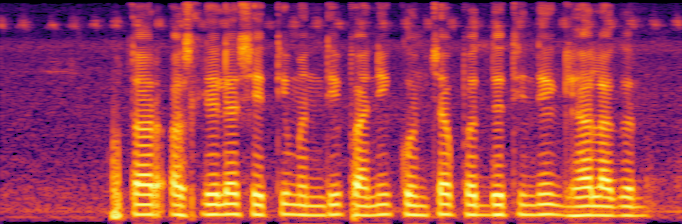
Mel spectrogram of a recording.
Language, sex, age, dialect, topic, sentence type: Marathi, male, 18-24, Varhadi, agriculture, question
